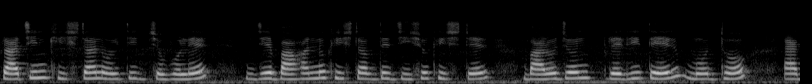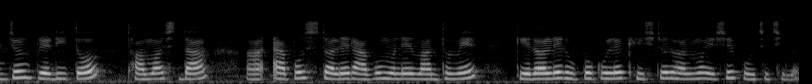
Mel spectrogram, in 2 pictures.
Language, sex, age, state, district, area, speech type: Bengali, female, 18-30, West Bengal, Uttar Dinajpur, urban, read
